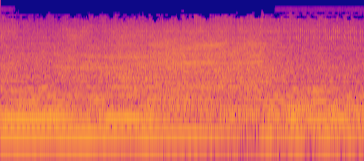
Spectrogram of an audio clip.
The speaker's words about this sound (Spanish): es de esas cortadoras de, césped o de zacate, ¿no? Sí, lawnmower, no, no sé cómo se llama en español, pero sí, como máquina para cortar césped.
